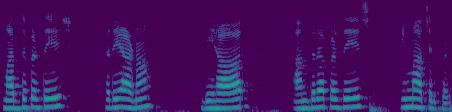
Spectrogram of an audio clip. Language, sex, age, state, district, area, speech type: Punjabi, female, 45-60, Punjab, Mohali, urban, spontaneous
